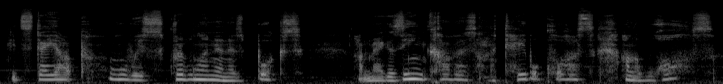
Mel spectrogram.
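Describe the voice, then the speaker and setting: An actress playing a weary, haunted older American widow in a game cutscene, telling her story wistfully in a husky voice that often drops to a breathy hush. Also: a little high, faint music behind, full character voice. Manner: slow-burning, wistful storytelling. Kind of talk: dramatic game cutscene monologue.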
